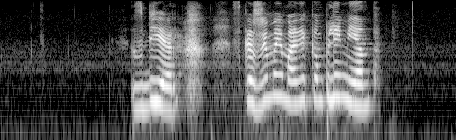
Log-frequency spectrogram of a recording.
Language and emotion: Russian, positive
